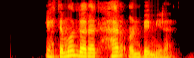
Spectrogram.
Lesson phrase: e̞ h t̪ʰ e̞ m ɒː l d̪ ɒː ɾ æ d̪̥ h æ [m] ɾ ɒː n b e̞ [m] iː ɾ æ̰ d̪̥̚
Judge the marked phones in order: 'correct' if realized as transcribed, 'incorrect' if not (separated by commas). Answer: incorrect, correct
